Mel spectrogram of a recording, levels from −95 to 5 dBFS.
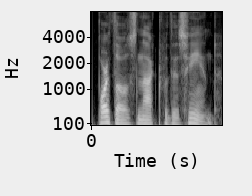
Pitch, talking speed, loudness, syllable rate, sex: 95 Hz, 185 wpm, -20 LUFS, 4.8 syllables/s, male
